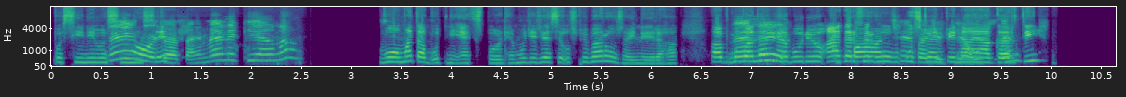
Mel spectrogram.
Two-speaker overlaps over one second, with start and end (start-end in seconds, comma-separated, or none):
8.0-9.7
